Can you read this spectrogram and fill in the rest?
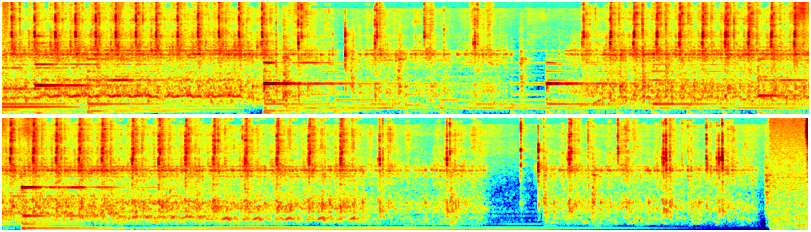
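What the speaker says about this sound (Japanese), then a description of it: "ついでに持ち手の部分の布端も一緒に縫って連続して縫います。" A sewing machine stitches the fabric edges of a cube bag's handle in continuous runs, its rapid needle clatter steady and close, with brief pauses and a low hum near the end.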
